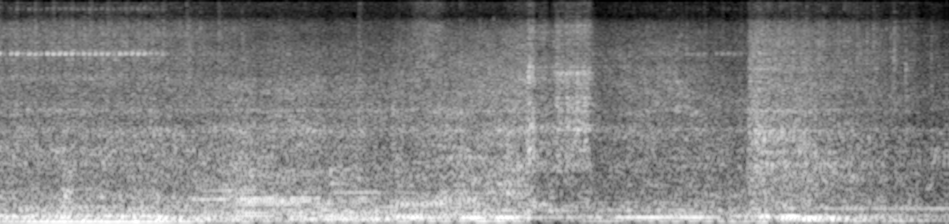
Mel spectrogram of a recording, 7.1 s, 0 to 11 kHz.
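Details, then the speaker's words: Daihatsu Hijet 1000 three-cylinder after valve clearance adjustment (previously too wide, causing tapping; set about 0.10 intake, 0.15 exhaust): steady even low hum, no top-end tapping; normal running, smooth with good power. "nah namun tadi ini suaranya sudah enak adem kemudian tenaganya dapet karena"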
